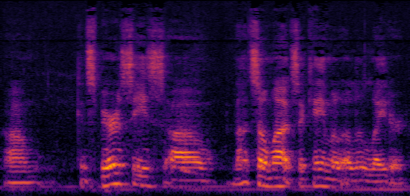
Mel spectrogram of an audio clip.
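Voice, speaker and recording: An older man answering off the cuff as a film director on a panel, in a hesitant, meandering way with pauses. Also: mid-range voice, lively intonation, creaky. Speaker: documentary director guest on a Q&A panel. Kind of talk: spontaneous panel discussion. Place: theater stage at a live Q&A. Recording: distant mic, faint room noise.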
